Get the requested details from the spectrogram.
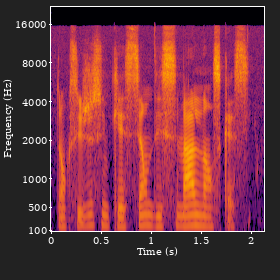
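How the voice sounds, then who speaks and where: Patient Québécoise teacher, gravelly edge. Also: female voice, lowish voice, level tone, quick pace, pushed and bright, no room sound. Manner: patient step-by-step explaining, thinking aloud. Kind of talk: screen-recorded software tutorial.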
